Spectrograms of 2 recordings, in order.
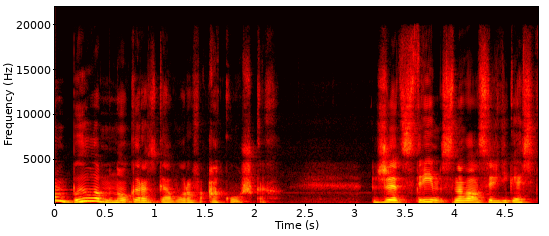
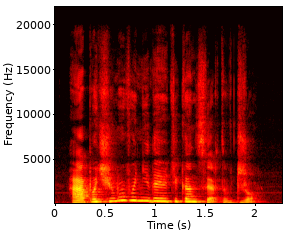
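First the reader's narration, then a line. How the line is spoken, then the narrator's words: Plain. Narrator (Russian): спросила Полли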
